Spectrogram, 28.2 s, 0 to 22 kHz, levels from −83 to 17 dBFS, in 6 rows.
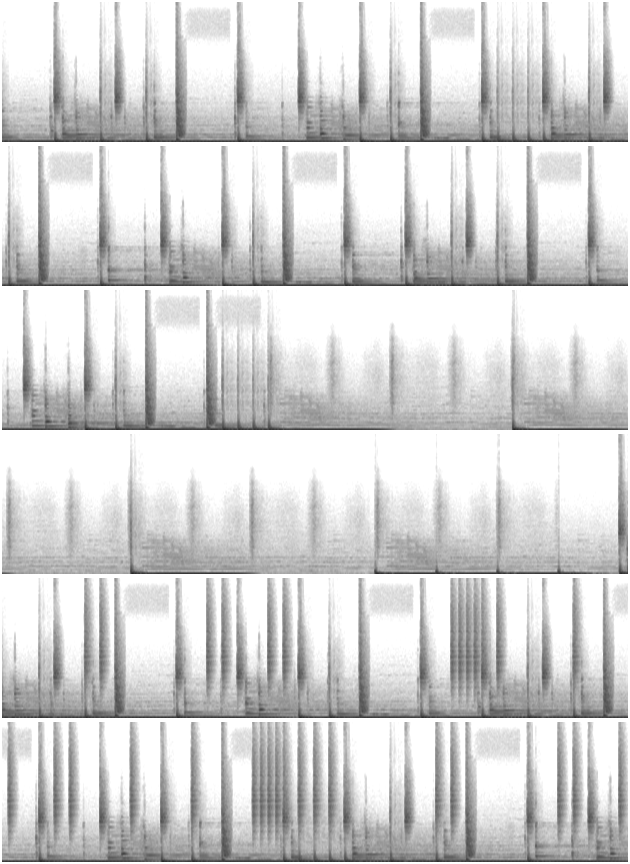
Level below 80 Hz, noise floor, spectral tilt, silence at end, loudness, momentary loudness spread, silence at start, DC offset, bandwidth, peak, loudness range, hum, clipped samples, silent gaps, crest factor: -8 dBFS; -44 dBFS; -5 dB/octave; 0 s; -12 LUFS; 3 LU; 0 s; under 0.1%; 17 kHz; 0 dBFS; 4 LU; none; under 0.1%; none; 8 dB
